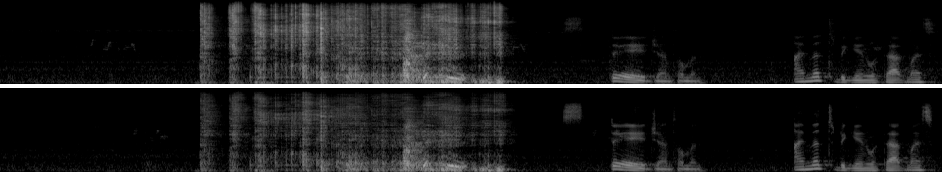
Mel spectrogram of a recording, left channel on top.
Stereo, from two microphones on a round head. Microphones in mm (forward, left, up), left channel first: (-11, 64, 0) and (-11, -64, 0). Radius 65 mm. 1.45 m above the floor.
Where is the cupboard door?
I don't hear a cupboard door.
